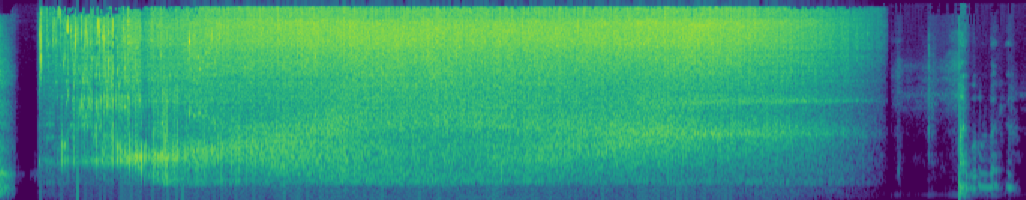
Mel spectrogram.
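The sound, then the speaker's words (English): Wine, a Charles Woodson Intercept Pinot Noir, pours steadily for about eleven seconds with a fizzing, bubbling hiss, loud, then cuts off, followed by a brief clink or knock. “It's bubbly time. Bubbles. Bubbles. Bubbles.”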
